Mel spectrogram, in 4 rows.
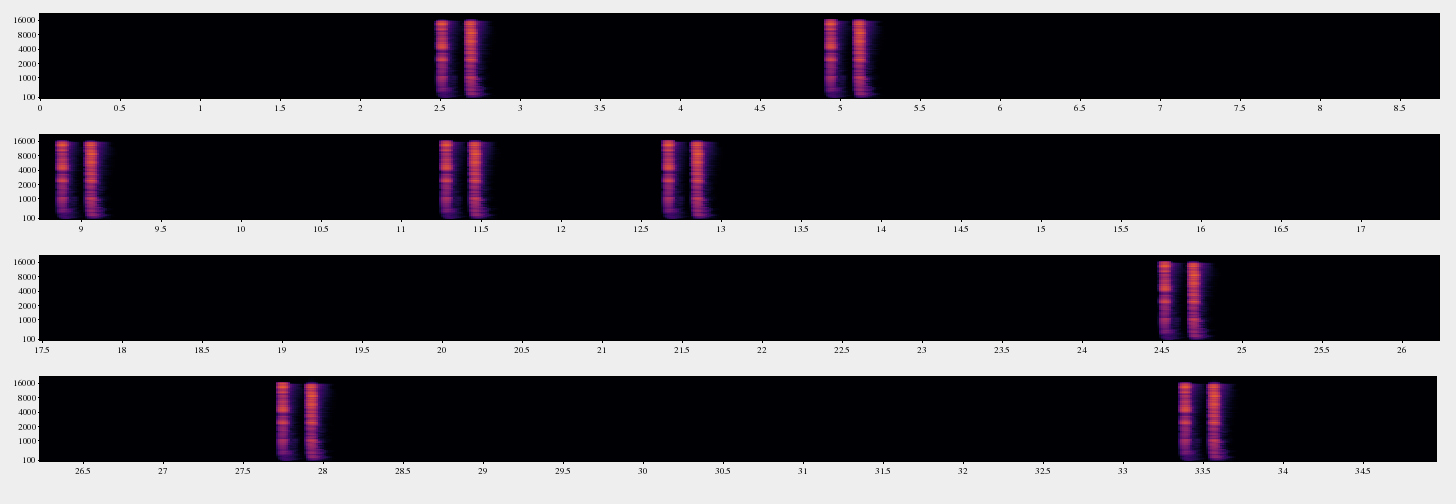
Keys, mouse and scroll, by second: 0.5-1.0 scroll, 4.2 click, 6.8 click, 8.6 ctrl+z, 10.8 click, 12.2 click, 15.0 click, 24.6-27.1 drag, 27.8 click, 29.0-31.4 typing, 29.9 click, 30.6 click, 30.8 click, 33.4 click, 33.4 typing, 34.9 click.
